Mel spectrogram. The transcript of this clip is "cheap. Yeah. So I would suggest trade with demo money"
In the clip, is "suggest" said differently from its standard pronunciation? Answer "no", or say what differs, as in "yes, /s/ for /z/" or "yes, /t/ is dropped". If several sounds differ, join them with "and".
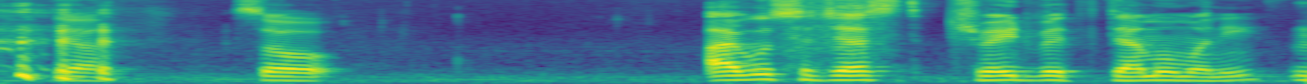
no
